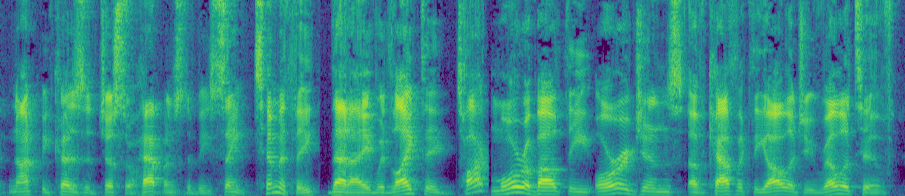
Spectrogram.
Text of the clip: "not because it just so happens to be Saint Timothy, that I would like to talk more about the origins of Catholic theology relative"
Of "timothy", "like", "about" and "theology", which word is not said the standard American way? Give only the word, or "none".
none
